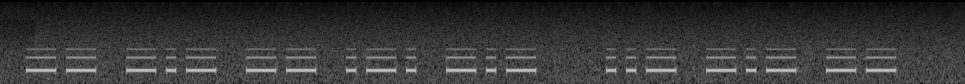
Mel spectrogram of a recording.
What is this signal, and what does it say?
Morse code, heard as a keyed tone, machine-sent, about 12 wpm, 660 Hz. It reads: MKMRK UKM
